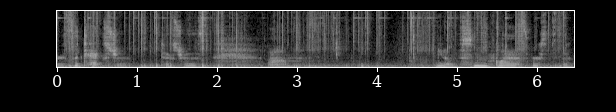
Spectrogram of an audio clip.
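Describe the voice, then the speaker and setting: A woman playing a polite, hesitant presenter in a soft-spoken ASMR roleplay, breathy and often near-whispering into close microphones. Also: on the low side. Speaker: ASMR performer. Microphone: close sensitive ASMR microphones. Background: tapping and clicking of handled objects.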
